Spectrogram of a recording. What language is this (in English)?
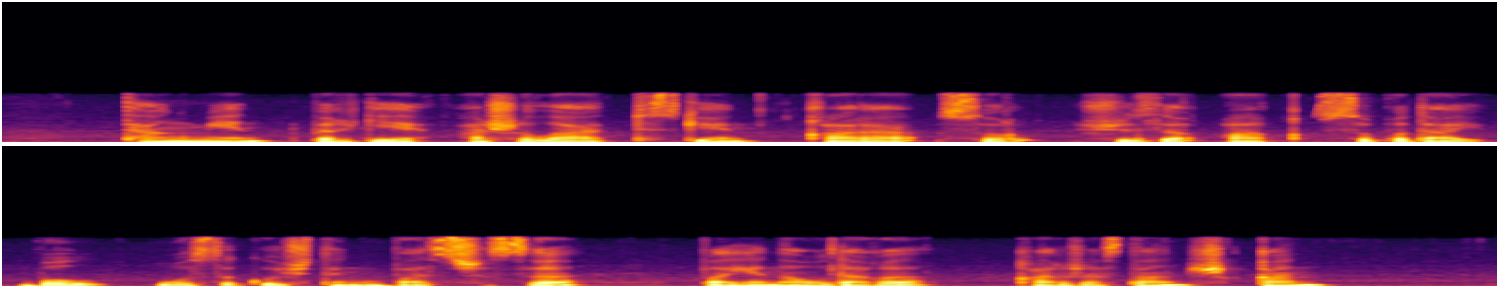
Kazakh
